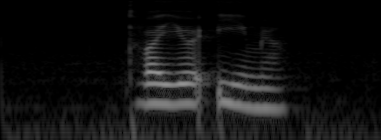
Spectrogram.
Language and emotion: Russian, neutral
